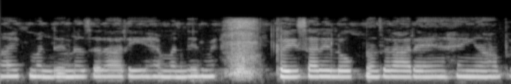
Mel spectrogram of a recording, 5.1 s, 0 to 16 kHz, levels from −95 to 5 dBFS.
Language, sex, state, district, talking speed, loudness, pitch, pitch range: Hindi, female, Bihar, Katihar, 210 wpm, -17 LUFS, 240 Hz, 235-245 Hz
